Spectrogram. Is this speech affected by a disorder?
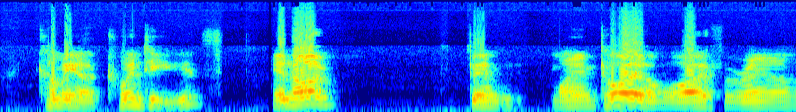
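Yes: cerebral palsy.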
